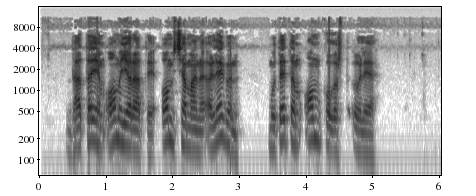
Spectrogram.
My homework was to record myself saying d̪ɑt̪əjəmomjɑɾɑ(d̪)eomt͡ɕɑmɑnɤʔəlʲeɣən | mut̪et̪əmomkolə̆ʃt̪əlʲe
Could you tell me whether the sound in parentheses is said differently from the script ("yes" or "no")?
yes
